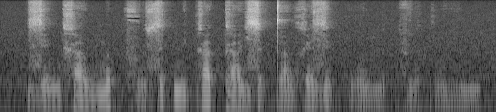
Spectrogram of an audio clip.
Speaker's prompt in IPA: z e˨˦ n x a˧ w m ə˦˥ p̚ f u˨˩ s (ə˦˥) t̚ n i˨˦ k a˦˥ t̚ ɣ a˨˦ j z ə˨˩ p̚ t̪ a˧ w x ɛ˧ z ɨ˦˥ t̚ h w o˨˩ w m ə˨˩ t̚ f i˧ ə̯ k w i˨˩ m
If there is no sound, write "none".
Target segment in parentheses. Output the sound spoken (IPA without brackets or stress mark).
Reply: ə˦˥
